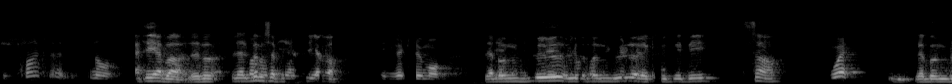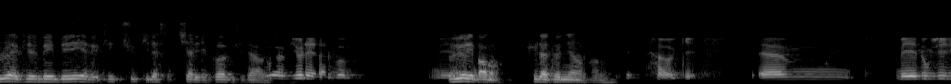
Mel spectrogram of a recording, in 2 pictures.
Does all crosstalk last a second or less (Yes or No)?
No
